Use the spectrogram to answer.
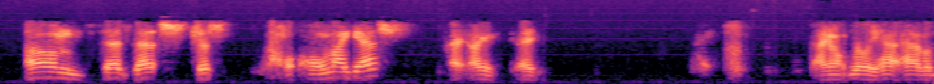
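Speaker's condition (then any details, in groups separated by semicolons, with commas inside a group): Stutter; severe stutter, one useless leg; part-word, syllable and word repetitions, cut-off words, fillers, laughter; repeated sounds, repeated words, prolonged sounds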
